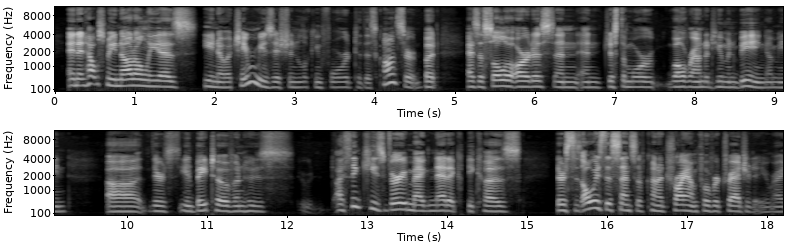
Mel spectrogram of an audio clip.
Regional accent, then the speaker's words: Delaware, United States; I was born in Delaware

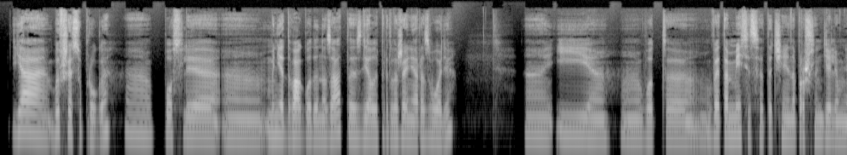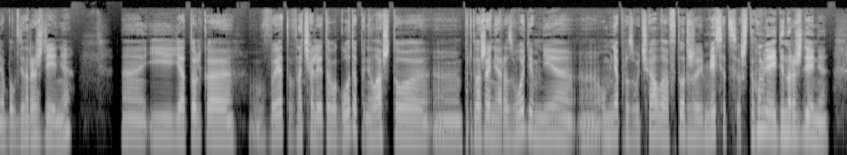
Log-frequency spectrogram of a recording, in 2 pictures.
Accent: Yekaterinburg, Sverdlovsk Oblast, Russia; accent: Ural; moved away as an adult; also born or lived in Saint Petersburg, Russia; now in Helsinki, Finland; я родом э, с Урала, и 11 лет э, жила как … из Екатеринбурга меня называли

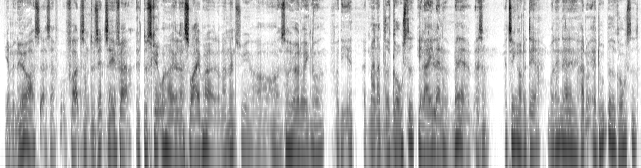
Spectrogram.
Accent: Vestegnen, Capital Region of Denmark, Denmark; Jeg kommer også fra Vestegnen

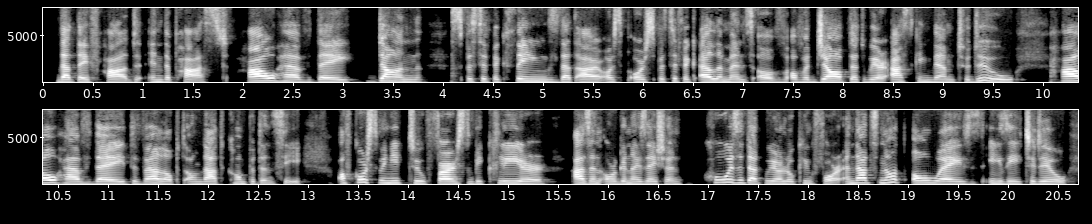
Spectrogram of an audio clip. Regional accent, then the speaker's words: Poland; also born or lived in Dublin, Ireland; now in Singapore; I live in Singapore. However, I'm actually from Poland.

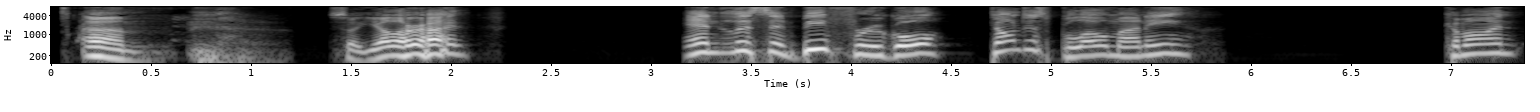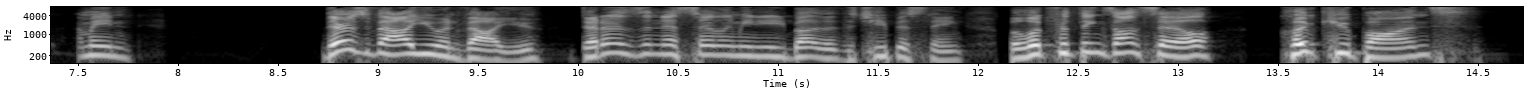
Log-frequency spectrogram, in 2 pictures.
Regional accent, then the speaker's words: Odessa, Texas, United States; moved away; Odessa, my hometown

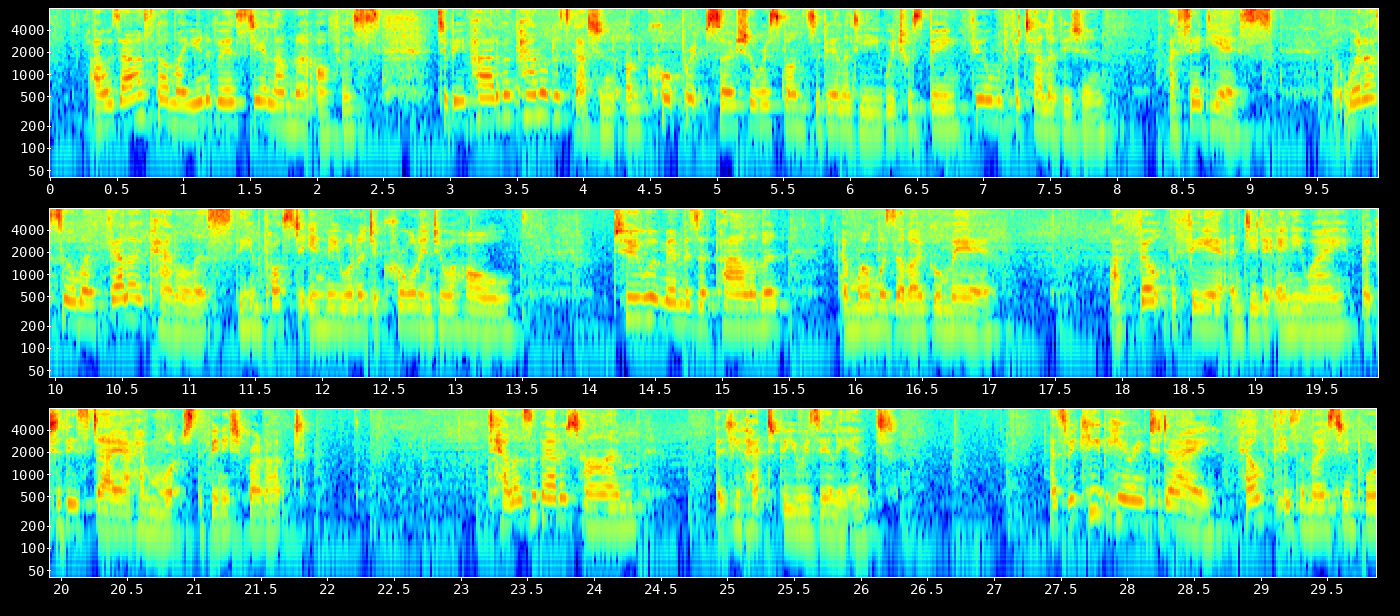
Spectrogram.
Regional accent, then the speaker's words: Liverpool, North West England, United Kingdom; also born or lived in Lancashire; now in Perth, Australia; was born in Liverpool and I identify as a Northern Power woman

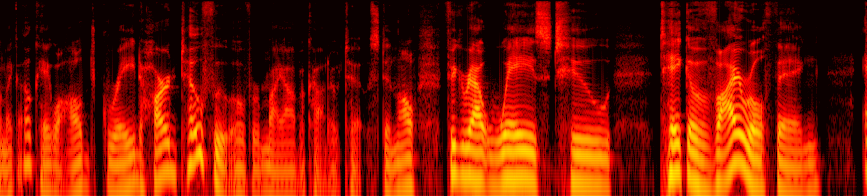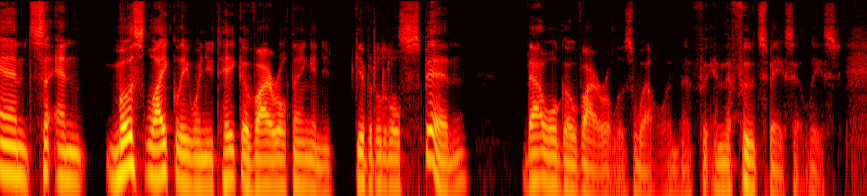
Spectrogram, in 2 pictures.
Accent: Los Angeles, California, United States; I grew up in the San Fernando Valley. It's a suburb of Los Angeles.

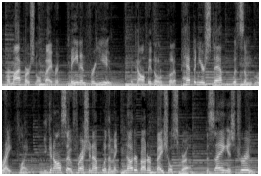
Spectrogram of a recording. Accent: Wilkesboro, North Carolina, United States; accent: southern; the former Journal Patriot here in my hometown, which is now known as Masthead

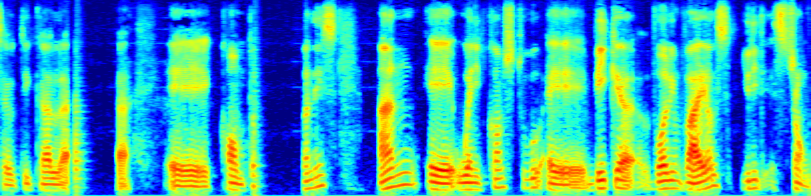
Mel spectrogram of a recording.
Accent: Colombia; now in Paris, France; I am from Colombia

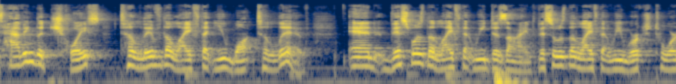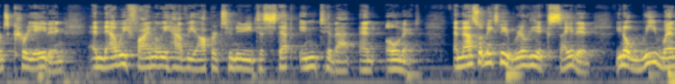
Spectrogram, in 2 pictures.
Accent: Edmonton, Alberta, Canada; moved away as an adult; now in Scottsdale, United States; we're from Edmonton, Alberta, Canada, kind of north of Montana, if you're from the US. And last week we ventured out and we moved from Canada

